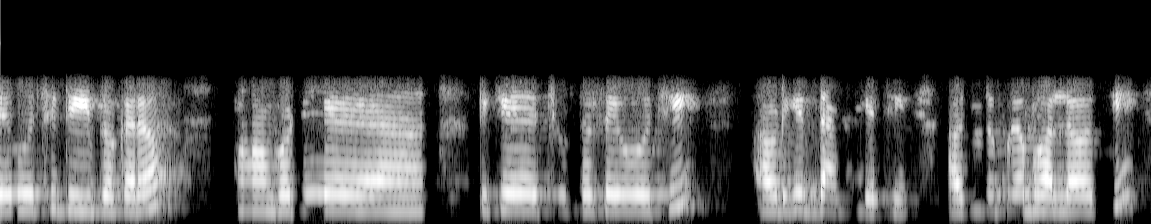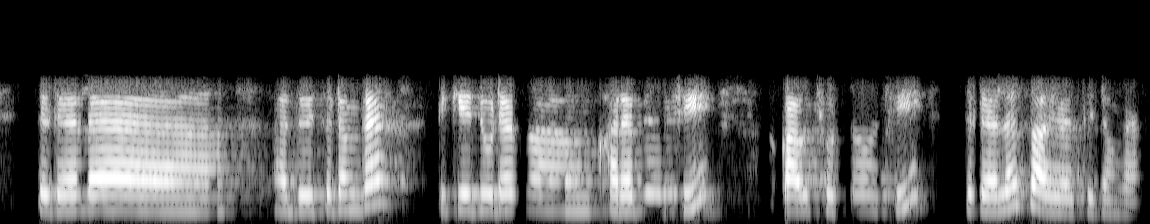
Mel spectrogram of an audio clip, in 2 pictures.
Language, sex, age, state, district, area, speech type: Odia, female, 30-45, Odisha, Khordha, rural, conversation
